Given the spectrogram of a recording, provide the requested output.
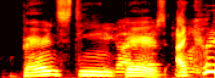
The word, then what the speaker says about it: Berenstain: think- Do you remember the Berenstain Bears? Yes, I used to watch it How do you every spell it?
